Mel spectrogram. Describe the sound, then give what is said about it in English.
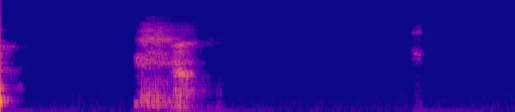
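A single rough, throaty burst of throat clearing or a cough from a tickle in the throat, fairly loud, followed by a brief faint click and then silence. No one speaks. “Damn, I have a tickle in my throat.”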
